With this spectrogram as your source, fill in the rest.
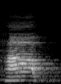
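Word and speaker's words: half: उसके बाद है हाफ, एफ से पहले है, जो भी एम एफ के डी से पहले एल आएगा ना वो एल साइलेंट हो जाएगा हाफ।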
